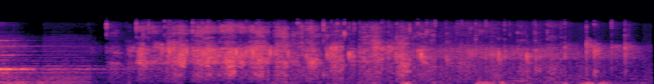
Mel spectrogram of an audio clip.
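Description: The end of a live pop song, then audience clapping and cheering from about a second in.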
